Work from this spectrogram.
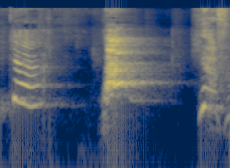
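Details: Labrador Retriever puppies answer a woman calling to them in German: two sharp high yapping barks with bright stacked overtones, each trailing off, plus a brief start of a third, between her repeated questions.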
